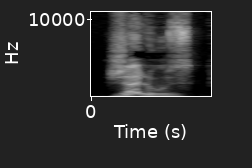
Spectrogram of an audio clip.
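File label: "jaloux", French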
